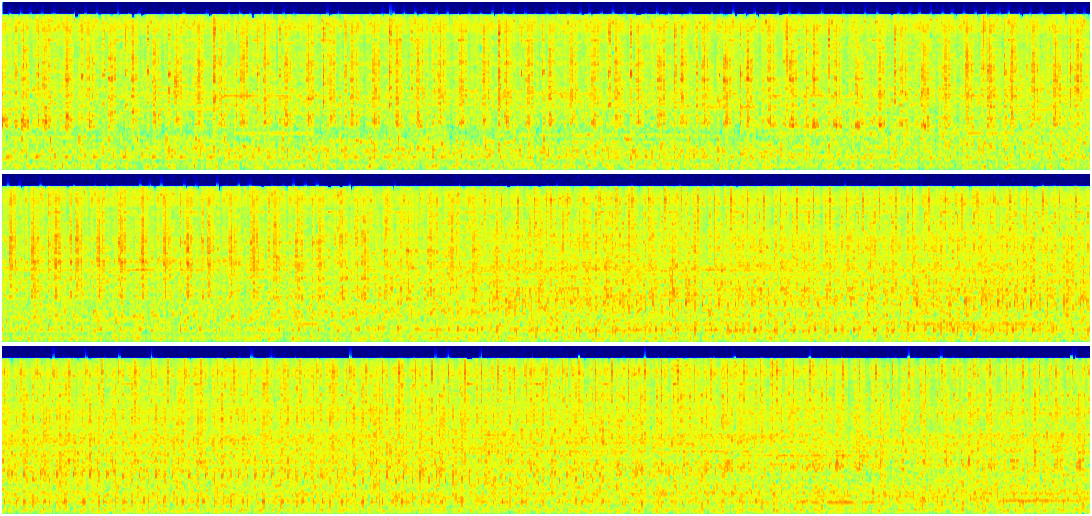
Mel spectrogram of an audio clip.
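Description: Vintage Lister stationary engines running with a rapid, even beat that goes on steadily throughout.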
